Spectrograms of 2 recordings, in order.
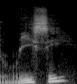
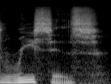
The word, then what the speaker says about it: Reese's: Are you trying to say it is pronounced Reissi cup? We Before we move on, I must know the answer to this. Trai. It is Reese's pieces. Reese's Peanut Butter Cup. Not Reesei.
